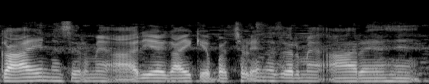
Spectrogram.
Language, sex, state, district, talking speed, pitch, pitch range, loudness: Hindi, male, Gujarat, Valsad, 195 wpm, 155 Hz, 150-160 Hz, -19 LUFS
